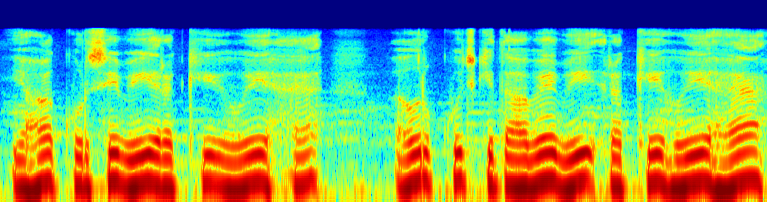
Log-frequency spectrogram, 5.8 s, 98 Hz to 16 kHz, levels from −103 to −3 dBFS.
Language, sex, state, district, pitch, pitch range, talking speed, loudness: Hindi, male, Uttar Pradesh, Saharanpur, 150 Hz, 140-165 Hz, 135 wpm, -11 LUFS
